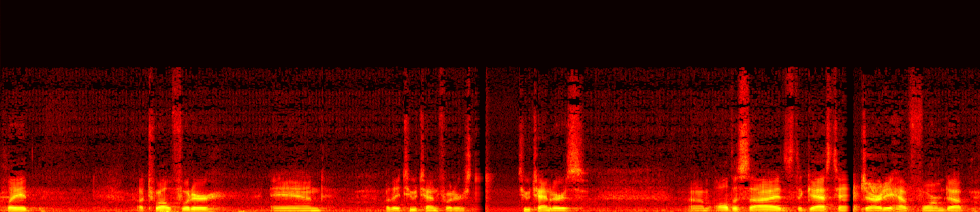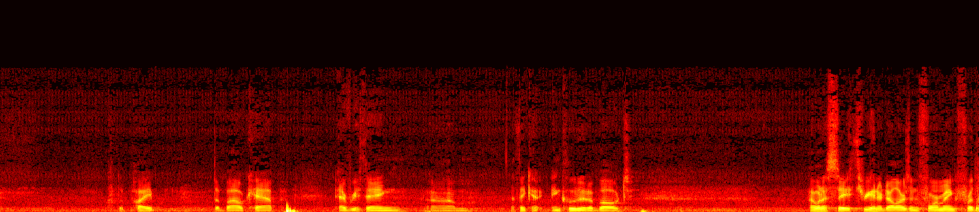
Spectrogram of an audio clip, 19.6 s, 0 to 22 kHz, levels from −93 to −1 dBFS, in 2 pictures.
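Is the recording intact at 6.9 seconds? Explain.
No. At 6.9 seconds the clip is inside a jitter buffer slow-down running from 5.84 to 7.21 s. The receiver's buffer was short of reserve, so it repeated single pitch periods to stretch the audio by 176 ms, leaving sound drawn out at 88% speed with unchanged pitch.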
